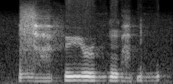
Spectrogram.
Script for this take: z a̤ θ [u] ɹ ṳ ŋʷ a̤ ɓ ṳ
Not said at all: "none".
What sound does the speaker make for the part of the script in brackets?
y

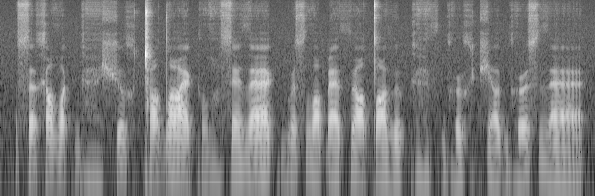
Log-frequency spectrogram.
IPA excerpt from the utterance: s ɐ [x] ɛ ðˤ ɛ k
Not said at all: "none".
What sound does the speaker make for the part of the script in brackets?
x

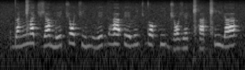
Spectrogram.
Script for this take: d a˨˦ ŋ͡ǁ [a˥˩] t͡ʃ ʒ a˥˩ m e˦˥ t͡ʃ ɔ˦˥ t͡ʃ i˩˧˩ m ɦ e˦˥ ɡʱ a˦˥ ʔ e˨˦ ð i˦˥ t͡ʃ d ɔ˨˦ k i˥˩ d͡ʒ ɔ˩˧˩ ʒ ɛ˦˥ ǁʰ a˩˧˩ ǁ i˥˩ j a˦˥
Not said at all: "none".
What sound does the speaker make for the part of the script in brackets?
a˥˩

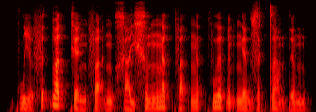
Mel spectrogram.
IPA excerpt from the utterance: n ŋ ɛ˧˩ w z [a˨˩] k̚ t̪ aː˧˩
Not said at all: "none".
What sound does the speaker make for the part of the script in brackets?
a˨˩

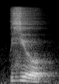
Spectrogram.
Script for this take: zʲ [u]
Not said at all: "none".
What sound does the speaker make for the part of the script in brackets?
o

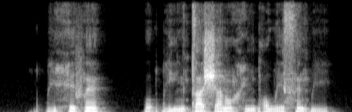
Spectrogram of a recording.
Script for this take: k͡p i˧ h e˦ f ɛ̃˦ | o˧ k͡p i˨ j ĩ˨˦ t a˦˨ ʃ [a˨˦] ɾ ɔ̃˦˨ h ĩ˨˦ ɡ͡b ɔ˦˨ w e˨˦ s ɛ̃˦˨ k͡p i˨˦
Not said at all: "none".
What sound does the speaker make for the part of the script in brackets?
a˨˦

